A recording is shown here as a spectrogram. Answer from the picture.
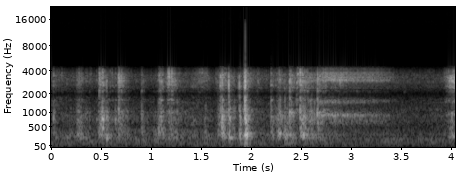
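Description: Irregular clicks, knocks and scrapes as a sewer inspection camera's push cable is fed by hand into a clean-out, with the loudest knock about two seconds in.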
